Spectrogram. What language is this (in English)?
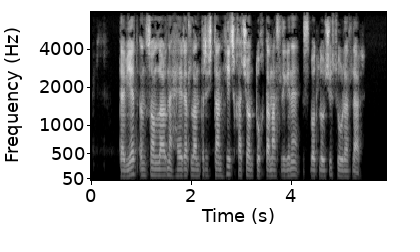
Uzbek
